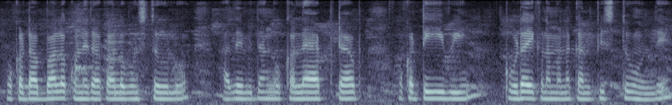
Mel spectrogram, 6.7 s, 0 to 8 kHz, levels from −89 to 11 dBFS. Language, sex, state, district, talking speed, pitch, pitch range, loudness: Telugu, female, Telangana, Mahabubabad, 135 wpm, 190 Hz, 185-195 Hz, -17 LUFS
